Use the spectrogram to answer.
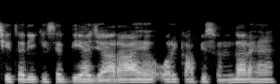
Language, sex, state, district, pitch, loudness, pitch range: Hindi, male, Uttar Pradesh, Jyotiba Phule Nagar, 115 Hz, -18 LUFS, 110-115 Hz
